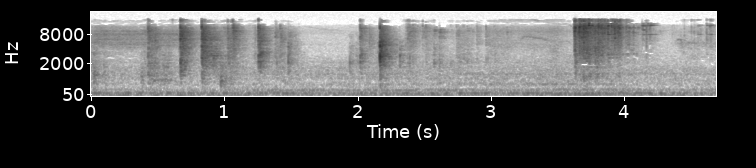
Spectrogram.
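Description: Faint clicks and clinks of costume jewelry being handled and set down on a cloth-covered surface, with one sharper click about two seconds in and a brief rustle a little later.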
